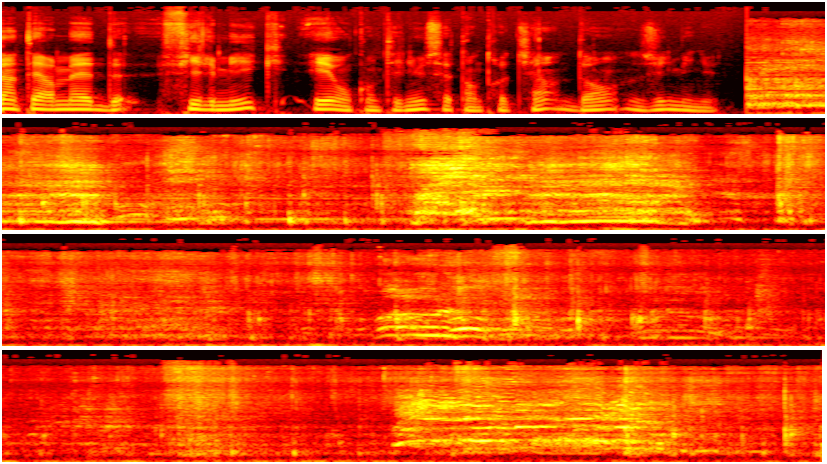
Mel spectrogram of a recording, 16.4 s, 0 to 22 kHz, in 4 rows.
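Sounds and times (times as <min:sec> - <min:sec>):
speech: 0:00.0 - 0:05.2
horse hooves clopping: 0:03.7 - 0:16.4
horse neighing: 0:03.7 - 0:16.4.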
